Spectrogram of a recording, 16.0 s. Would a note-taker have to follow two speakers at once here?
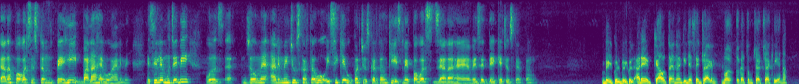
No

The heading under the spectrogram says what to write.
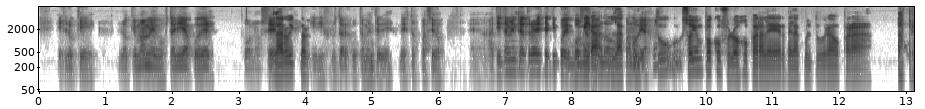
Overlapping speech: Yes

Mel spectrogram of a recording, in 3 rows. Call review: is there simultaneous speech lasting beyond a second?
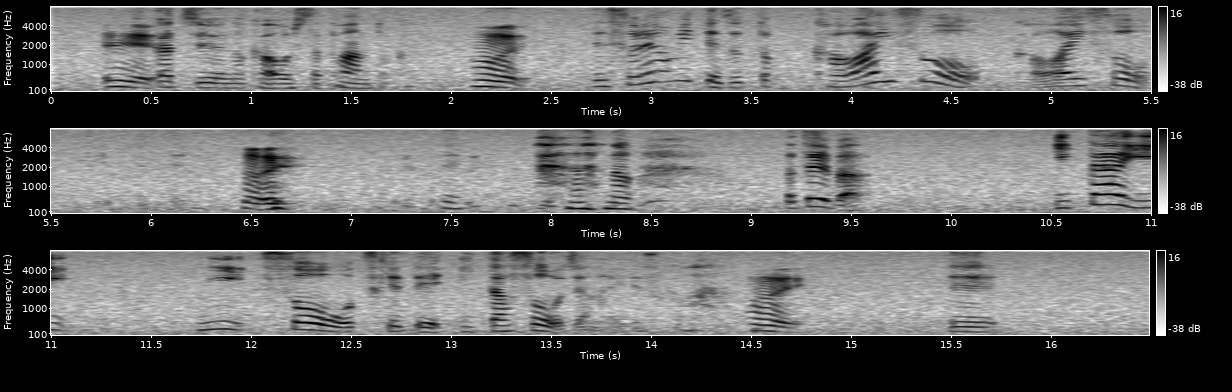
No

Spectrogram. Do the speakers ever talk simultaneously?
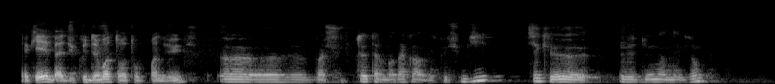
No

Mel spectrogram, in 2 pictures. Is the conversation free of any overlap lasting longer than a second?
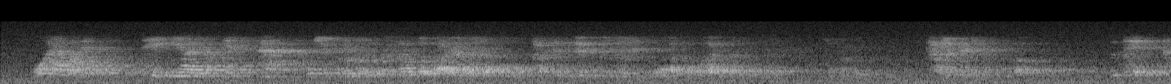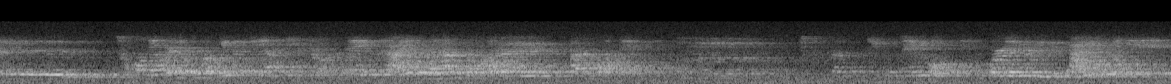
Yes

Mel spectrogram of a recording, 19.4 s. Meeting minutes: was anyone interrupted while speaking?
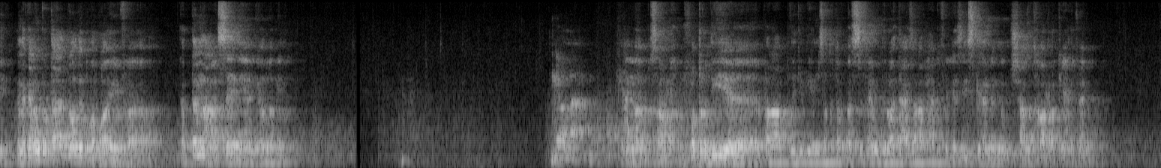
Yes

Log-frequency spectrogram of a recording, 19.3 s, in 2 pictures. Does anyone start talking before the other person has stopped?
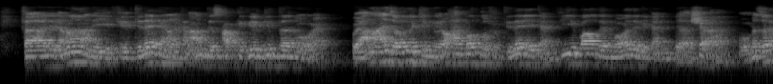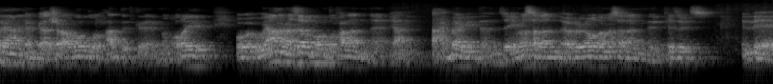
No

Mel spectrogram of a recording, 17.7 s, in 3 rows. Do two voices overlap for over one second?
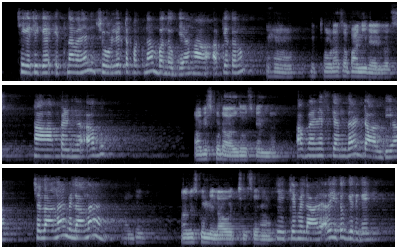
No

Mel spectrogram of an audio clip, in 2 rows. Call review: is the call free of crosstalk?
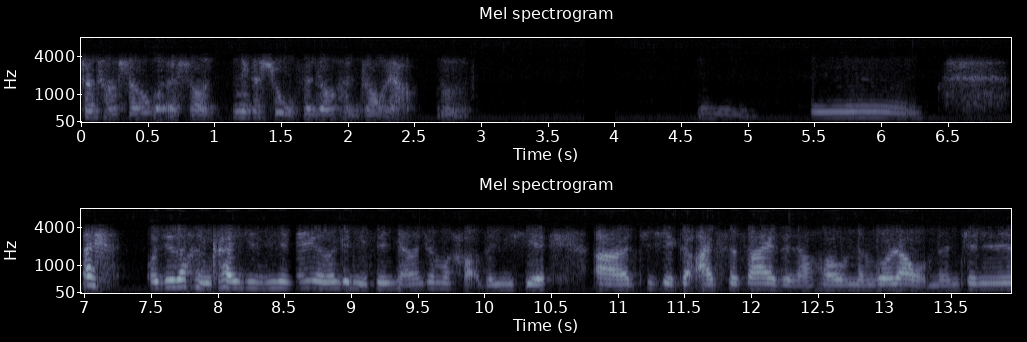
Yes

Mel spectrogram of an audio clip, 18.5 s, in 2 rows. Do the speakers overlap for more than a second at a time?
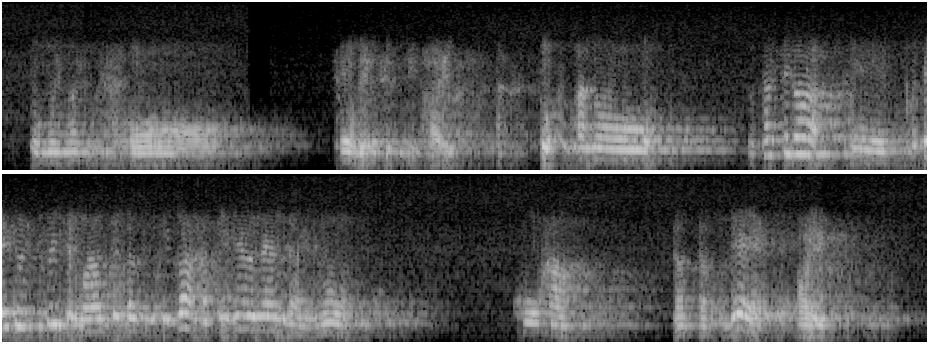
No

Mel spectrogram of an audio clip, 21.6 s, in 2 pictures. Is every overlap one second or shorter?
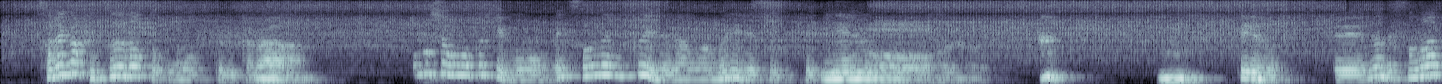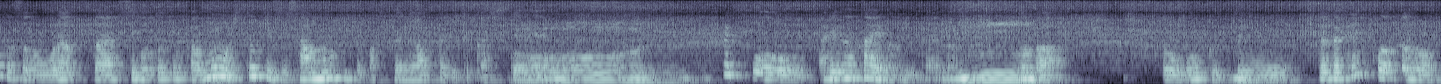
Yes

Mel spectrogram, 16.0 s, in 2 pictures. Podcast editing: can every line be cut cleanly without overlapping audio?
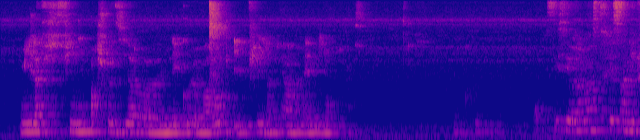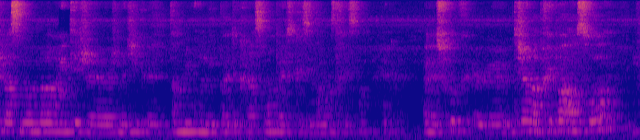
Yes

